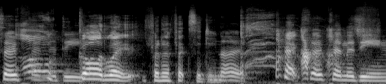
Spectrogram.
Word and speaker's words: Fexofenadine: I say it wrong I think you put an extra syllable in F fenine oh God wait phenex no Fexofenadine Fexofenadine I was that how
